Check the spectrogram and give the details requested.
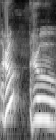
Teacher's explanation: కలయిక వల్ల సో దంత్యాలు next మూర్ధన్యం ఇవి అంగుటి ద్వారా పర్యవేష్టిత జిహ్వాగ్రం పర్యవేష్టిత అంటే వెనకబడిన నాలుక మడతపడి అంటే నాలుక మడతపడి ఈ అంగుటి తోటి మనం పలుకుతాము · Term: ముద్దన్యాలు, మూర్ధన్యాలు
